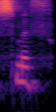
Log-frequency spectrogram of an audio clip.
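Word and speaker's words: Psmith: and the adventures of Smith with the silent P but um it's definitely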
